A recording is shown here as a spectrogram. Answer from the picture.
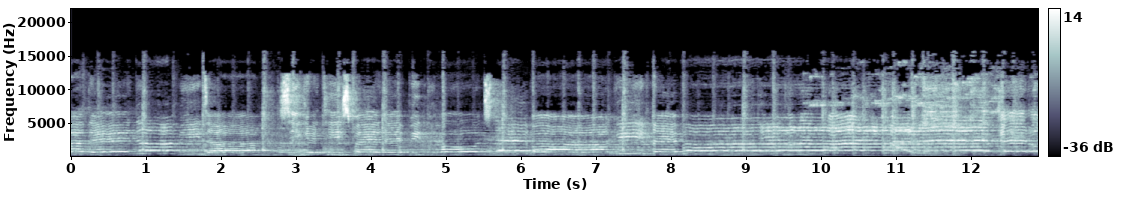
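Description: A children's vocal group singing a song together into microphones, over accompanying music with a steady low bass.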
